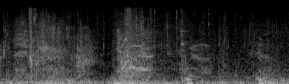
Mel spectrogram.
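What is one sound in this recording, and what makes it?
A wolf howls.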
